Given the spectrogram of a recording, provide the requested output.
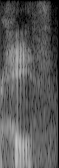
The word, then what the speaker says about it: heath: bring water to the heath, or Haith. I'm never sure how to pronounce this. It's spelled Hath, like with the AE. A. So Haith. Yeah, Haith. That looks right. That sounds right.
